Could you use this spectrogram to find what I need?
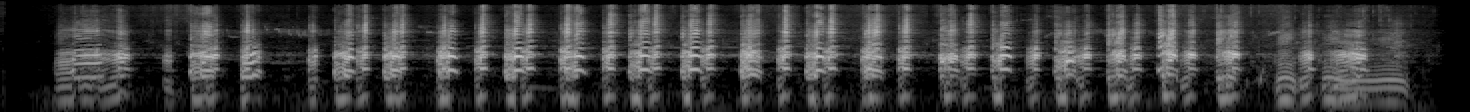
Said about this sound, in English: Let's go to the goose.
